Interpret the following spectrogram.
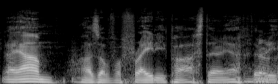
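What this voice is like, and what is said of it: Slightly raspy voice. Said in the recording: “my voice sounds a wee bit raspy,... it's because we drank for a long time”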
